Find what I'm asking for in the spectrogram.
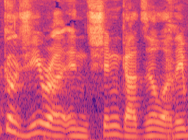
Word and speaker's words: Gojira: In the like OG movie, you see it spelled and pronounced Gojira with like a J sound.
